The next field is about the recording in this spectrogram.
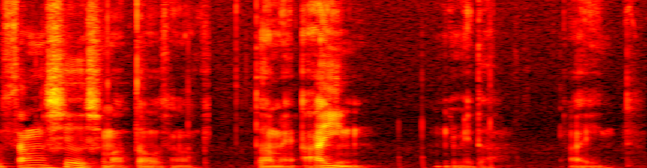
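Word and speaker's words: עין: 아인 눈 할 때도 아인이랑 발음을 가시는데 아인입니다.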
